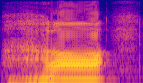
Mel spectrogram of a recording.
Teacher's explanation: اقصائی حلق یعنی حلق کا آخری سینہ کی طرف والا حصہ، ٹھیک ہے، اقصائی حلق۔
